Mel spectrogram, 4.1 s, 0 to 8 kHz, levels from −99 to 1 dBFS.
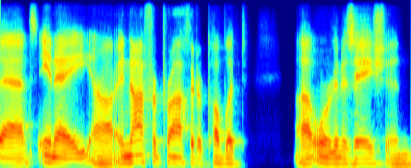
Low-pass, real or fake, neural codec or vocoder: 7.2 kHz; fake; codec, 16 kHz, 1 kbps, X-Codec, HuBERT features, trained on balanced general audio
